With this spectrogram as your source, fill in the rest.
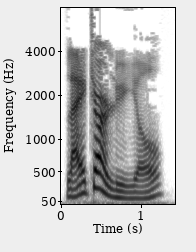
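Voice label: Chinese, example sentence; hsk2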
